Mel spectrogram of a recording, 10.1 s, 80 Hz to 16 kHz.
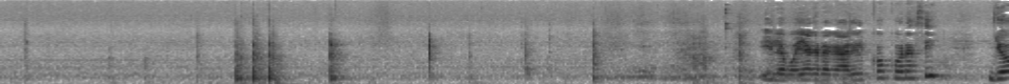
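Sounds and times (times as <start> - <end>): wooden spoon knocking on pot: 1.0 - 3.6.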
